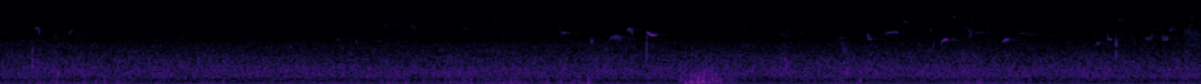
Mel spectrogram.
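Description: Faint woodland ambience: a steady low hiss with scattered short, high chirps of small birds. A soft low thump about seven seconds in.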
